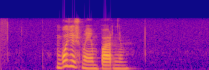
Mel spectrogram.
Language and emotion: Russian, neutral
